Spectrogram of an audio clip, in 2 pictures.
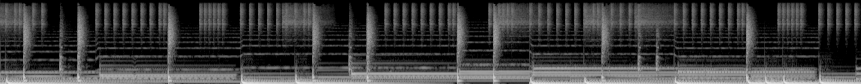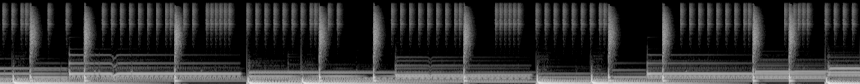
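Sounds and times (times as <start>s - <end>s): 
gangster hip hop beat: 0.0s - 17.2s.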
